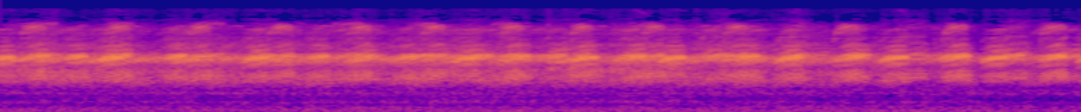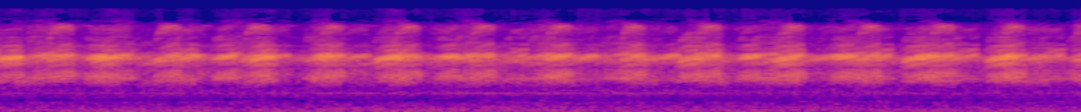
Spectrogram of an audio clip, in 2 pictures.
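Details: Frogs calling in paddy fields on a summer night: a dense chorus of pulsed, rattling croaks, about two per second, overlapping steadily throughout with no other clear sounds.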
